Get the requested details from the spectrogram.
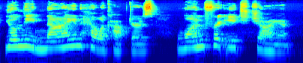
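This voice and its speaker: A woman voicing a gracious, commanding queen in a storybook, polite and crisp. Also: fairly low pitch, expressive, slow. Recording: roomy, echoey sound.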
